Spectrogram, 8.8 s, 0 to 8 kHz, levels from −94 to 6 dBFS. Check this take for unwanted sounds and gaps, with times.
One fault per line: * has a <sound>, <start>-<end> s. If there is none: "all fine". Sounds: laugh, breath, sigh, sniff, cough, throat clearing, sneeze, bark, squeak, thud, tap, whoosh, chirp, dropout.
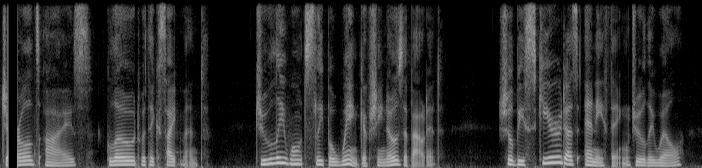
* has a dropout, 0.1-0.2 s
